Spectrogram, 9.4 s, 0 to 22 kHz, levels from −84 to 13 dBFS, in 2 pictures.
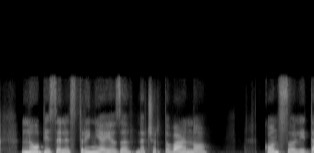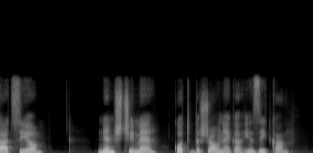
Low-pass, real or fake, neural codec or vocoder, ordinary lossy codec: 10.8 kHz; fake; codec, 24 kHz, 0.9 kbps, WavTokenizer, large speech release; none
